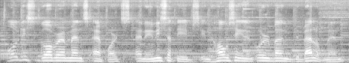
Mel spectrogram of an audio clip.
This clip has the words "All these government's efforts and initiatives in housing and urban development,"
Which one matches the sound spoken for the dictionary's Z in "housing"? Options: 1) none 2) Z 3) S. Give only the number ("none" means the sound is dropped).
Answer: 3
